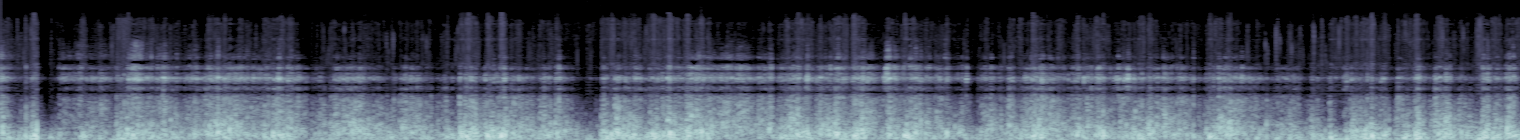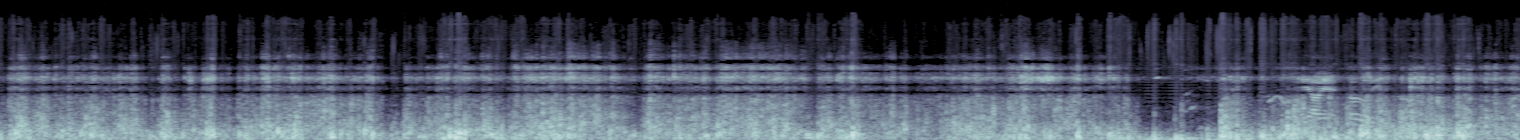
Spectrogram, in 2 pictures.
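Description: Heavy surf crashing and washing over lava rocks, a continuous rough rush of water that surges and falls back with each wave.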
